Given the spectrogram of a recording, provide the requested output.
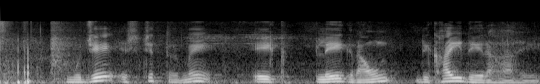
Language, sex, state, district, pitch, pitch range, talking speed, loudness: Hindi, male, Madhya Pradesh, Dhar, 110 Hz, 100-130 Hz, 120 wpm, -18 LUFS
